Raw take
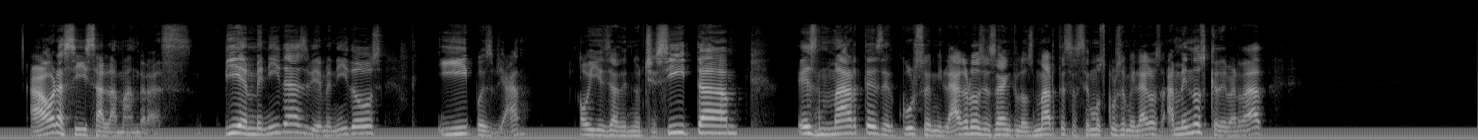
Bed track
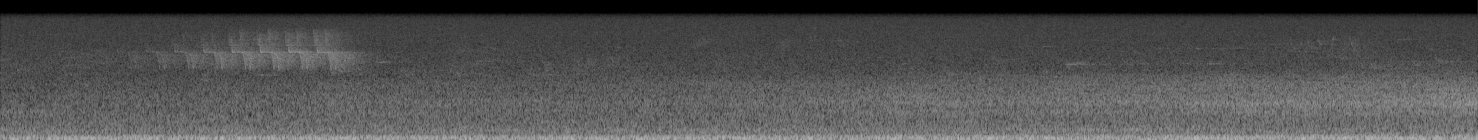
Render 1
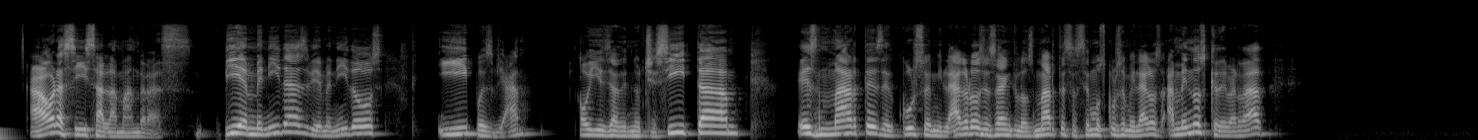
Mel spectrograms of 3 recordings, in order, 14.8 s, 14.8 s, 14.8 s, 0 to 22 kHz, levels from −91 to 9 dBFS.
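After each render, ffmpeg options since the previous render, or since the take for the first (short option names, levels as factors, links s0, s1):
-af "bandreject=f=60:t=h:w=6,bandreject=f=120:t=h:w=6,bandreject=f=180:t=h:w=6,bandreject=f=240:t=h:w=6,bandreject=f=300:t=h:w=6"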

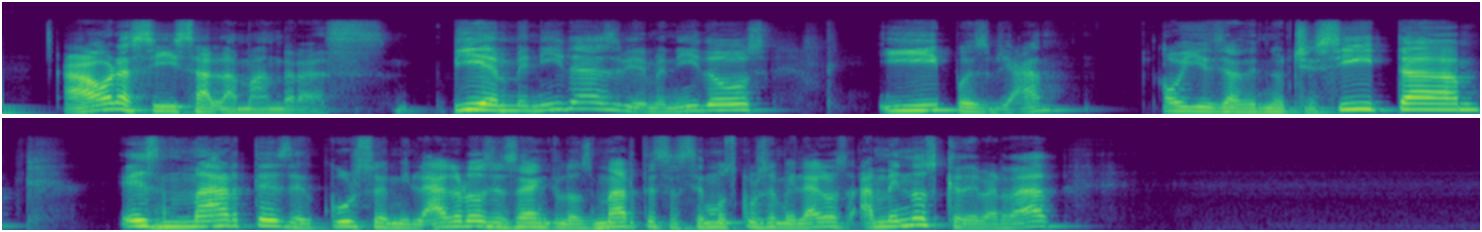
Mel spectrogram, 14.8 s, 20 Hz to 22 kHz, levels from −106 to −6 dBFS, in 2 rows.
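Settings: -filter_complex "[0:a]asettb=1/sr,asplit=3[s0][s1][s2];[s0]atrim=end=2.514[s3];[s1]atrim=start=2.51:end=3.4,asetpts=PTS-STARTPTS,afade=t=in:d=0.004:c=qsin,afade=t=out:st=0.886:d=0.004:c=qsin,acompressor=threshold=0.0316:ratio=6:attack=3.2:release=140:knee=1:detection=peak[s4];[s2]atrim=start=3.396[s5];[s3][s4]acrossfade=d=0.004:c1=hsin:c2=qsin[s6];[s6][s5]acrossfade=d=0.004:c1=qsin:c2=hsin"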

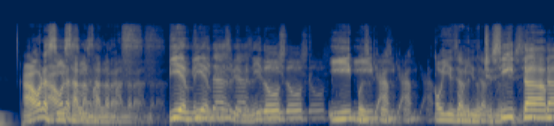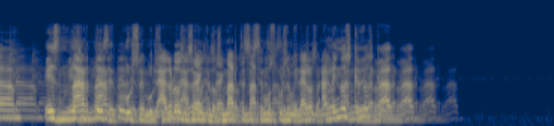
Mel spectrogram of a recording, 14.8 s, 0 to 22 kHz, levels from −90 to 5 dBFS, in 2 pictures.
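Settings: -filter_complex "[0:a]asplit=2[s0][s1];[s1]adelay=298,lowpass=f=2900:p=1,volume=0.531,asplit=2[s2][s3];[s3]adelay=298,lowpass=f=2900:p=1,volume=0.22,asplit=2[s4][s5];[s5]adelay=298,lowpass=f=2900:p=1,volume=0.22[s6];[s0][s2][s4][s6]amix=inputs=4:normalize=0"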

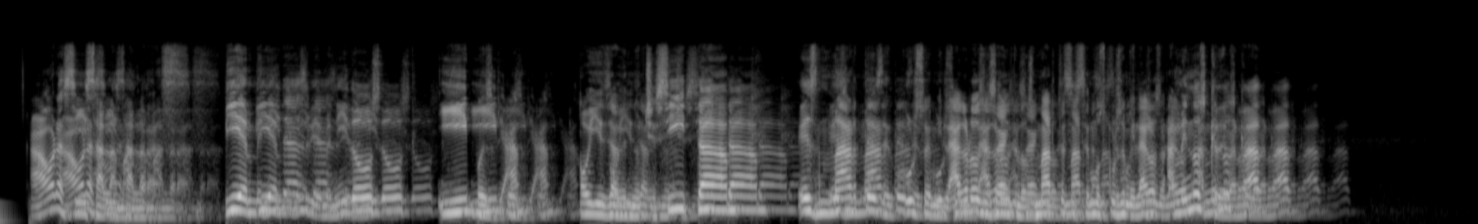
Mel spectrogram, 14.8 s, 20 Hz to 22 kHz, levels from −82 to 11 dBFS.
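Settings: -af "dynaudnorm=f=150:g=9:m=3.16"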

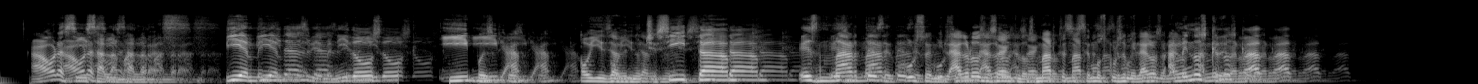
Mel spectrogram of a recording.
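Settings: -filter_complex "[0:a]asettb=1/sr,asplit=3[s0][s1][s2];[s0]atrim=end=3.984[s3];[s1]atrim=start=3.98:end=4.5,asetpts=PTS-STARTPTS,afade=t=in:d=0.004:c=qsin,afade=t=out:st=0.516:d=0.004:c=qsin,highpass=730[s4];[s2]atrim=start=4.496[s5];[s3][s4]acrossfade=d=0.004:c1=hsin:c2=qsin[s6];[s6][s5]acrossfade=d=0.004:c1=qsin:c2=hsin"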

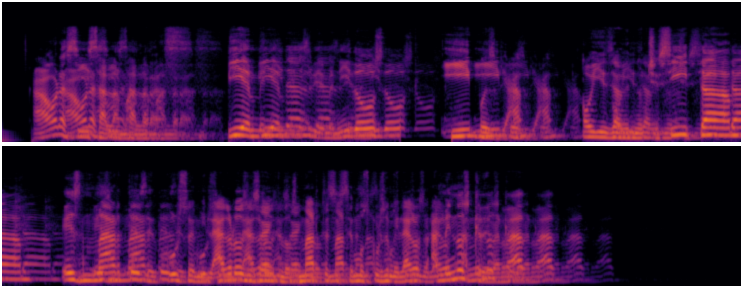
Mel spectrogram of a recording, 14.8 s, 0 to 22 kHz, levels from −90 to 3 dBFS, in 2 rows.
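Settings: -af "volume=0.237"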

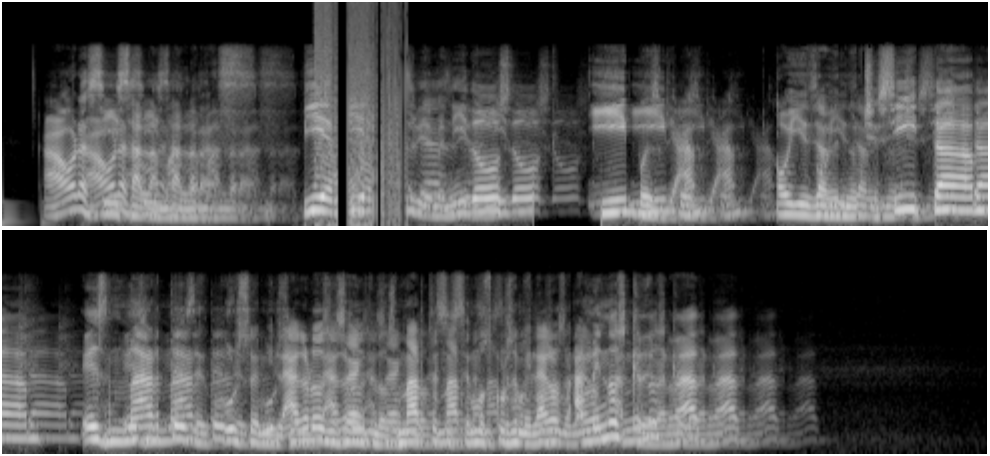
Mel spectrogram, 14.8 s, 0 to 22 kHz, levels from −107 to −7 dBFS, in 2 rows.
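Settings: -filter_complex "[0:a]asettb=1/sr,asplit=3[s0][s1][s2];[s0]atrim=end=2.344[s3];[s1]atrim=start=2.34:end=3.04,asetpts=PTS-STARTPTS,afade=t=in:d=0.004:c=qsin,afade=t=out:st=0.696:d=0.004:c=qsin,aeval=exprs='val(0)*gte(abs(val(0)),0.0299)':c=same[s4];[s2]atrim=start=3.036[s5];[s3][s4]acrossfade=d=0.004:c1=hsin:c2=qsin[s6];[s6][s5]acrossfade=d=0.004:c1=qsin:c2=hsin,asettb=1/sr,asplit=3[s7][s8][s9];[s7]atrim=end=10.334[s10];[s8]atrim=start=10.33:end=11.99,asetpts=PTS-STARTPTS,afade=t=in:d=0.004:c=qsin,afade=t=out:st=1.656:d=0.004:c=qsin,equalizer=f=990:t=o:w=0.44:g=11[s11];[s9]atrim=start=11.986[s12];[s10][s11]acrossfade=d=0.004:c1=hsin:c2=qsin[s13];[s13][s12]acrossfade=d=0.004:c1=qsin:c2=hsin"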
